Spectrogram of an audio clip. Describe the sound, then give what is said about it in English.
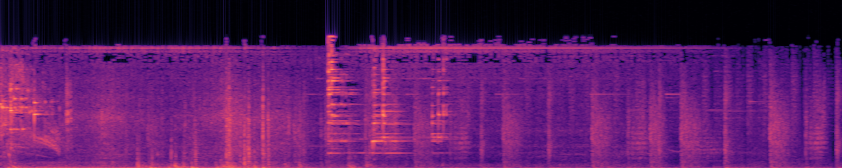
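A heavy explosion in a car park with a deep, sustained rumble, followed by a rapid series of sharp crashes and shattering glass that slowly thin out as the roar fades. “Director Nakamura, there was an explosion in the car park.”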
